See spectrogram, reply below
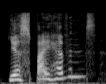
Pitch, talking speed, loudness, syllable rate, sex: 275 Hz, 170 wpm, -19 LUFS, 4.7 syllables/s, female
